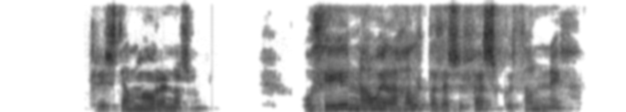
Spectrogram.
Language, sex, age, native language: Icelandic, female, 50-59, Icelandic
